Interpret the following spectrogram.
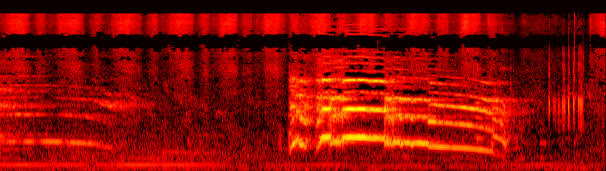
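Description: A rooster crowing twice. The first crow trails off and falls in pitch over the first second and a half. A louder full crow starts about three seconds in, holds for about two seconds and drops away at the end.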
